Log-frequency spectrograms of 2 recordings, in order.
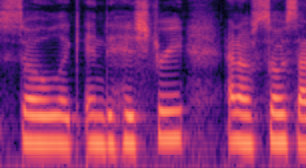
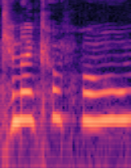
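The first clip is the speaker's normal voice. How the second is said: very high, acted-out tearful crying; 11 semitones higher than usual. Retelling calling mom every night on the trip: imitating own crying plea. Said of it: "I would literally call her crying".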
